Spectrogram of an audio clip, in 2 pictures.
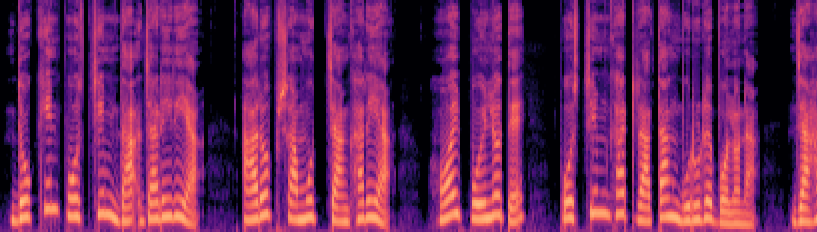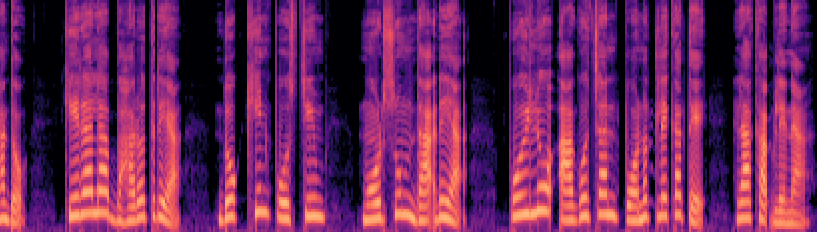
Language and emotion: Santali, neutral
